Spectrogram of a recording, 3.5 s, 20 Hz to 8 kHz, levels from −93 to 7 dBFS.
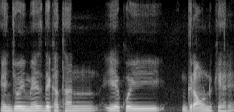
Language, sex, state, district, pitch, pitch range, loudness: Chhattisgarhi, male, Chhattisgarh, Rajnandgaon, 145 Hz, 140-150 Hz, -18 LUFS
